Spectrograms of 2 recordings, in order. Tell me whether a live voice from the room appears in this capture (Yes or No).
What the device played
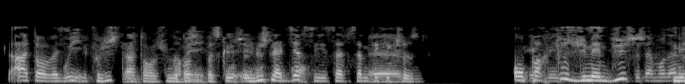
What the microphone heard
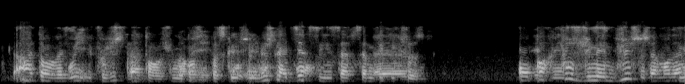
No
